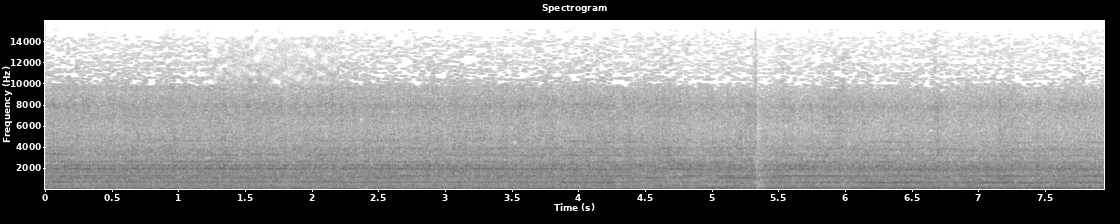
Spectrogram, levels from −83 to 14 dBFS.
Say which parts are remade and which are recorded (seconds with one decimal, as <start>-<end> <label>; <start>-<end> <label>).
0.0-1.2 recorded; 1.2-2.2 remade; 2.2-7.9 recorded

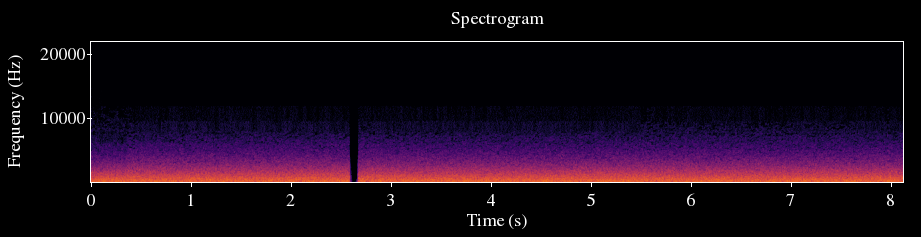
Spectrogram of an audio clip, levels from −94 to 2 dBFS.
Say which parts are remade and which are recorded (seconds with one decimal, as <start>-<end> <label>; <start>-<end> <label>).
0.0-0.8 recorded; 0.8-1.4 remade; 1.4-8.1 recorded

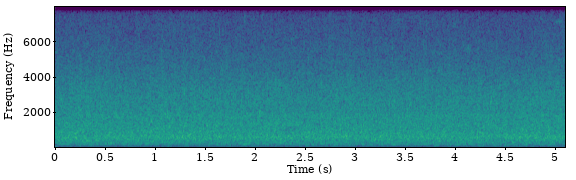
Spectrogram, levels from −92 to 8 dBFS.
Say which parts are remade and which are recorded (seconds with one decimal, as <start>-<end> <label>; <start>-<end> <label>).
0.0-0.9 remade; 0.9-4.0 recorded; 4.0-5.1 remade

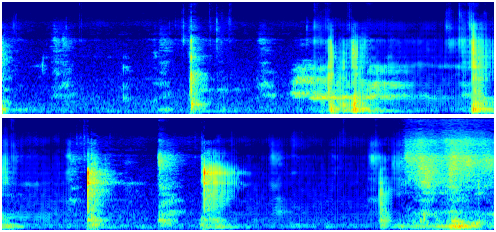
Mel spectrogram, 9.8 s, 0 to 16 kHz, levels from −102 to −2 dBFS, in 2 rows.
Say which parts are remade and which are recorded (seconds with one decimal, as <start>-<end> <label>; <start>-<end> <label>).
0.0-3.1 recorded; 3.1-5.6 remade; 5.6-7.0 recorded; 7.0-8.9 remade; 8.9-9.8 recorded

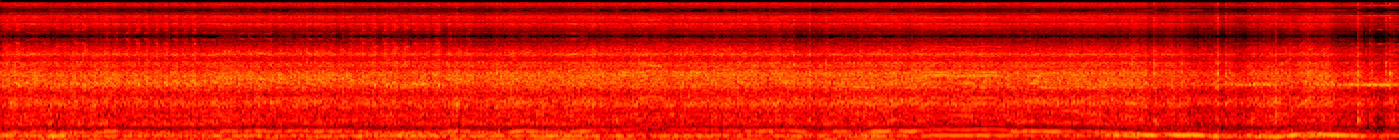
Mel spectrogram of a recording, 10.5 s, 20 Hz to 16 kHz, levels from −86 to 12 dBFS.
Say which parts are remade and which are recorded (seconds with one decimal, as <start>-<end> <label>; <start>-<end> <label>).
0.0-1.7 recorded; 1.7-2.4 remade; 2.4-10.5 recorded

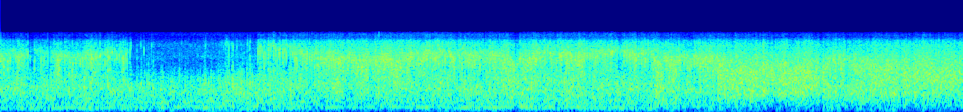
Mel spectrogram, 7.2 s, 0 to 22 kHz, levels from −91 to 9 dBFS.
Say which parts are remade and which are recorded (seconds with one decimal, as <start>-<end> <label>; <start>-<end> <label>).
0.0-0.9 remade; 0.9-2.7 recorded; 2.7-6.1 remade; 6.1-7.2 recorded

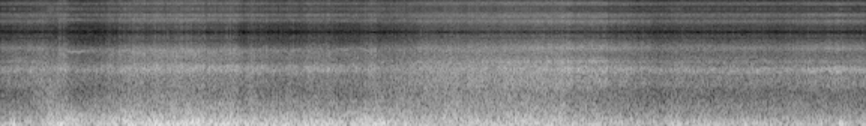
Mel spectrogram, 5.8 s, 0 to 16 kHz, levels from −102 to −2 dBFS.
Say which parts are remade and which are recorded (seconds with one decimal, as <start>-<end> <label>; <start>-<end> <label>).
0.0-1.2 remade; 1.2-2.1 recorded; 2.1-5.8 remade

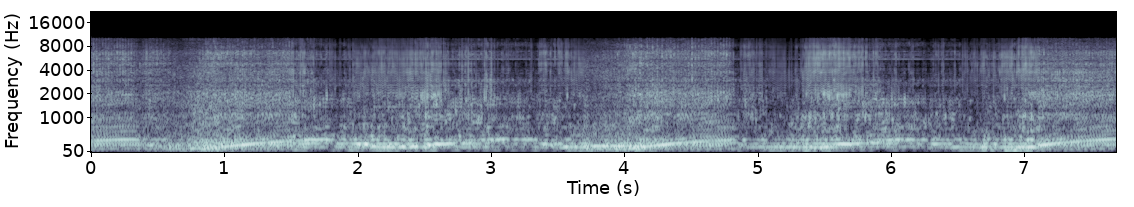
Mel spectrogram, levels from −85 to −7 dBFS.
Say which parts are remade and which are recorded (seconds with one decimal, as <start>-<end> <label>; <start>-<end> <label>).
0.0-1.5 recorded; 1.5-3.7 remade; 3.7-4.8 recorded; 4.8-7.1 remade; 7.1-7.7 recorded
